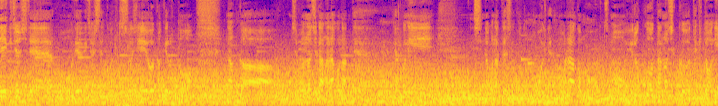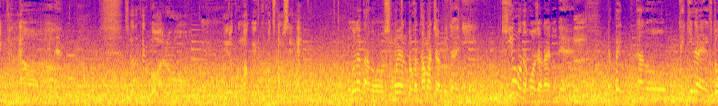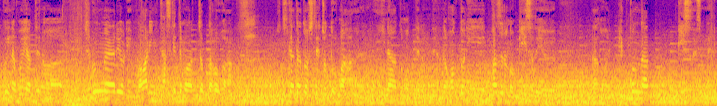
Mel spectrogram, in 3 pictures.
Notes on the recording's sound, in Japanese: ドライビング対談収録をいたしました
